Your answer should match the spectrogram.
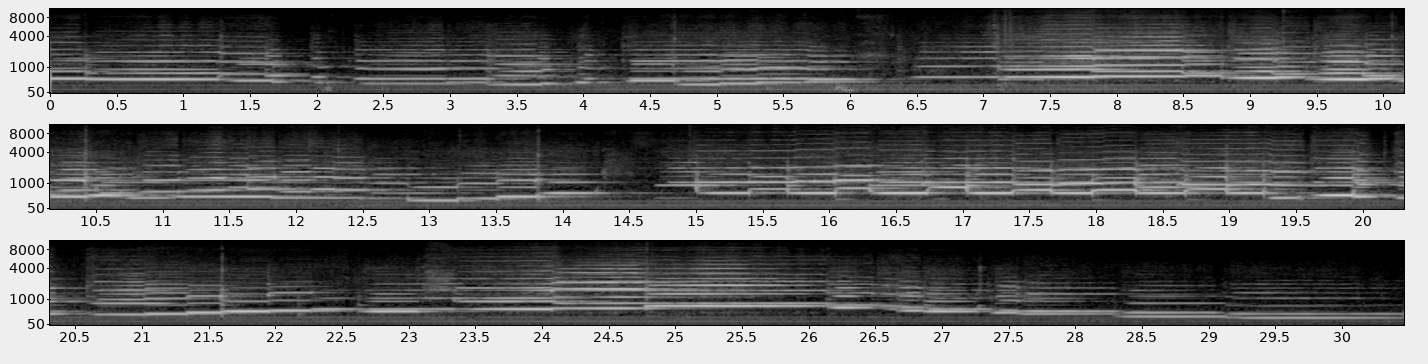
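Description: A flute and a clarinet playing a classical duo live, their two melodic lines weaving together. Near the end the piece closes with a falling run down to a low clarinet note.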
